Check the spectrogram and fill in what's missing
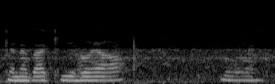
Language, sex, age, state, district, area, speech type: Assamese, female, 60+, Assam, Golaghat, urban, spontaneous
